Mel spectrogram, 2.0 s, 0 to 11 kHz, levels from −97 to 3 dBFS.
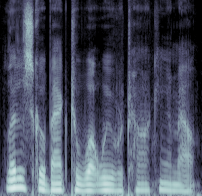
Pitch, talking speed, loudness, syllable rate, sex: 105 Hz, 295 wpm, -17 LUFS, 6.9 syllables/s, male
